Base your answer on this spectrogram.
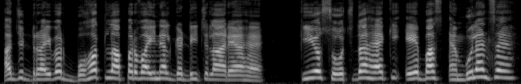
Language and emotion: Punjabi, angry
